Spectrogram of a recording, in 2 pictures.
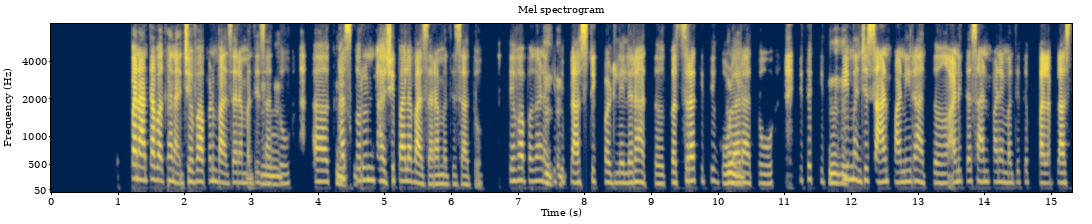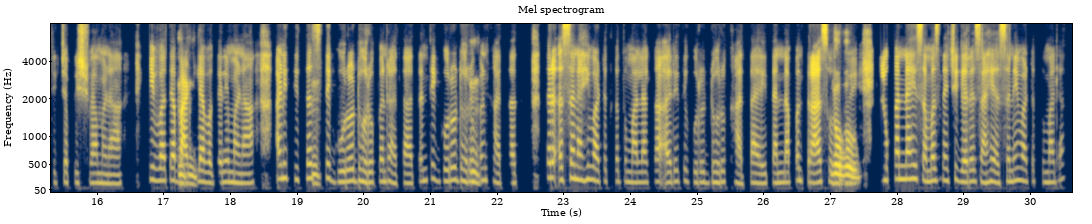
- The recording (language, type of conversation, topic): Marathi, podcast, प्लास्टिकविरहित जीवन कसं साध्य करावं आणि त्या प्रवासात तुमचा वैयक्तिक अनुभव काय आहे?
- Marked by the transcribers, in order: other noise; tapping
